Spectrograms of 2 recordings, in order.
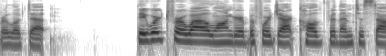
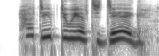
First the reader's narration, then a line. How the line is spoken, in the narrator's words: Dustin panted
